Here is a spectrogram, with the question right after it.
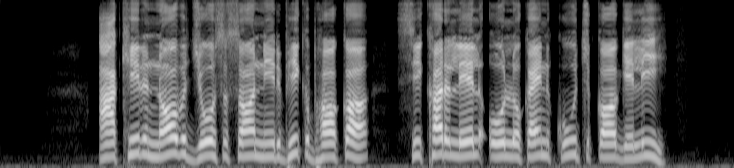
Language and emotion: Maithili, neutral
